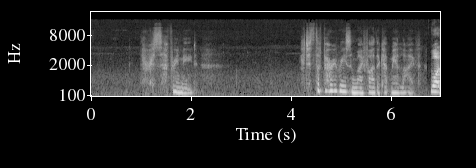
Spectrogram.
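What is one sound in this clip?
A woman speaks quietly and calmly, close by.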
